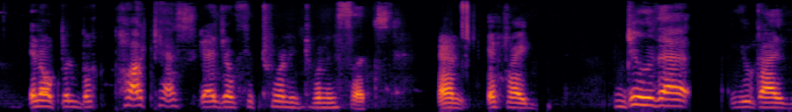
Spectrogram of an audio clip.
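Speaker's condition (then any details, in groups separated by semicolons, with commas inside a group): Cerebral palsy; wheelchair user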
